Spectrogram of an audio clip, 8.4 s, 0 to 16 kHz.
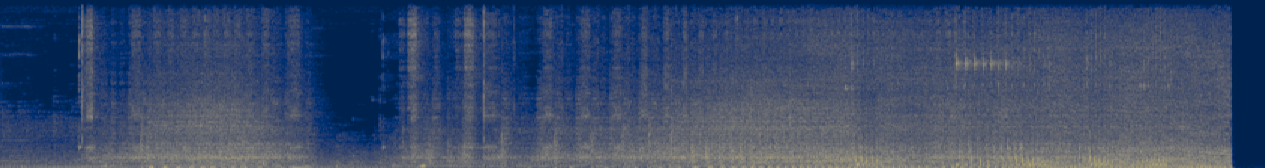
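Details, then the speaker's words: Honda Beat scooter whose ignition spark cut out after 5–10 seconds, fixed by repairing a broken wire; it now catches after a few tries and settles into a steady, even idle. "Sudah bisa hidup."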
